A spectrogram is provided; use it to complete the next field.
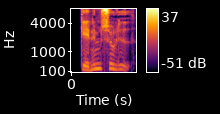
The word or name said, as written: gennemsolid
